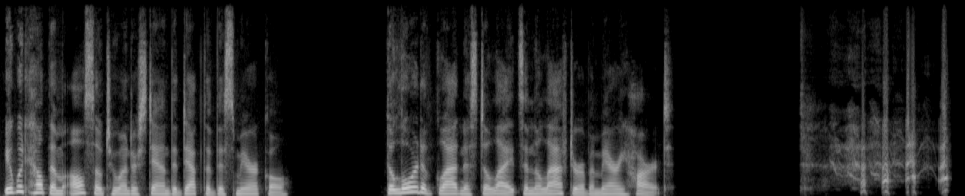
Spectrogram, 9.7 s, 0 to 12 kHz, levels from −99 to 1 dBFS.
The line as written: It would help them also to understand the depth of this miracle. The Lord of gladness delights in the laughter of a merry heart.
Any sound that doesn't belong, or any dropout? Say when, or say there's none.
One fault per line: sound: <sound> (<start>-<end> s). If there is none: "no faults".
sound: laugh (8.0-9.5 s)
